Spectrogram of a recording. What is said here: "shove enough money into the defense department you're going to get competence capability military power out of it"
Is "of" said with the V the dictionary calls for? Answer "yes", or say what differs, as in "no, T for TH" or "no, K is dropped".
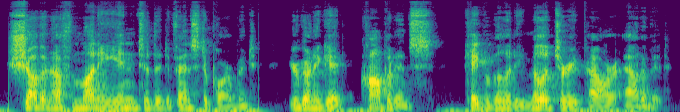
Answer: yes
